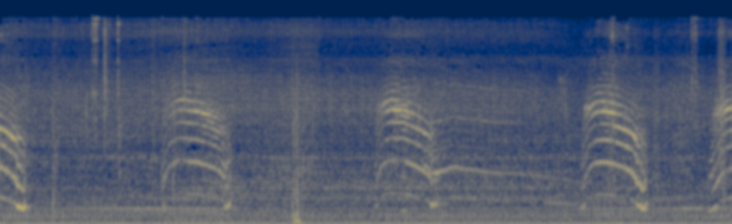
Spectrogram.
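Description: A kitten meowing over and over, one loud call about every two seconds, each rising and then falling in pitch.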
